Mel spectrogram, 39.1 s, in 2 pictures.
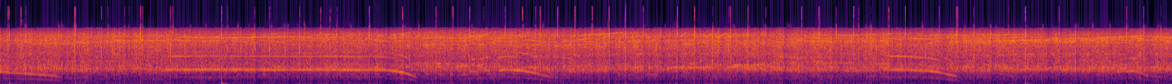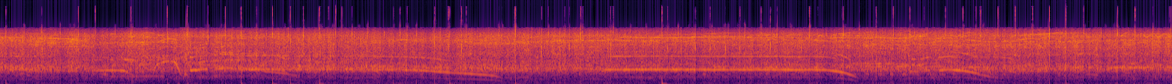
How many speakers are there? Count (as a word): zero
